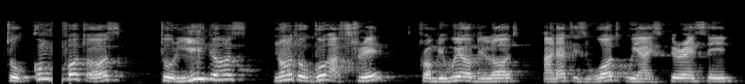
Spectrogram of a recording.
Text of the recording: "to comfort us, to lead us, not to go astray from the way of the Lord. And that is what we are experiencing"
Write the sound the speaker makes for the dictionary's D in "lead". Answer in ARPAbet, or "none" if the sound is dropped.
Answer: D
